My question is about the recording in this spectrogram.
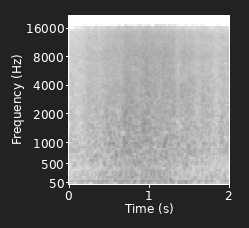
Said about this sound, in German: Und einen Mühlbach, den hat es natürlich auch, den Bischbach, der das übermannshohe Mühlrad antreibt. Ja, unser Mühlrad, unser Wasserrad ist quasi Energiequelle früher gewesen für die Papierproduktion und heute macht es Strom.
